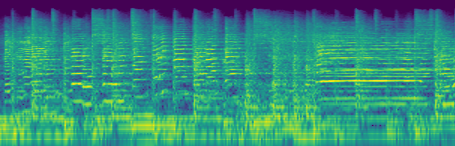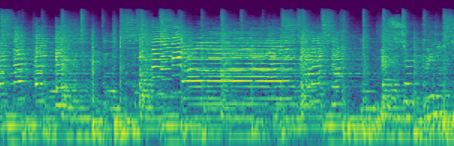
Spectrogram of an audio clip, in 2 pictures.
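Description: Live funk band playing: saxophone and trumpet horn lines over electric bass, guitar and drum kit, with long held horn notes about four seconds in and again past the middle.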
